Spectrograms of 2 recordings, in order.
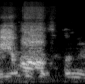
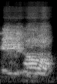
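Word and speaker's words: Schaub: Don't say Schwab. I'm saying it wrong? Yes, it's Brendan Schwab. Like it's a Schwab name.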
